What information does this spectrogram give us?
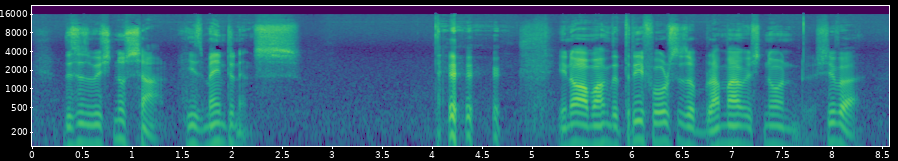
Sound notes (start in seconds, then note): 4.0 laughs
